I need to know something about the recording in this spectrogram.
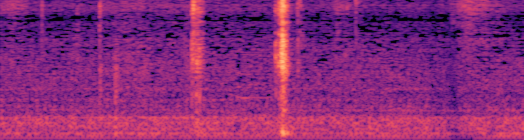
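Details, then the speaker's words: Maruti Suzuki Swift Dzire after replacing the engine mounting (foundation), old one loaded fully to one side, now centred: low steady idle hum, no shudder or knock, single click; vibration and odd sound inside cabin gone, engine smooth. "Problem solve झालेला आहे. आतमध्ये कोणत्या प्रकारचा vibration feel होत नाहीये. आणि engine सुद्धा एकदम स्मूथ वाटतोय."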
